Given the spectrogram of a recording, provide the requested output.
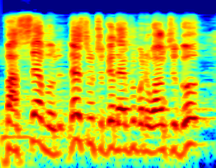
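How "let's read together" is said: normal talking voice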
